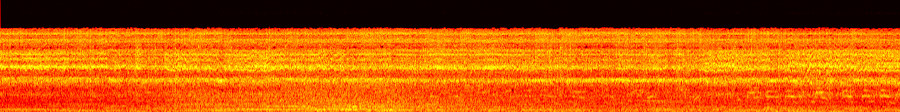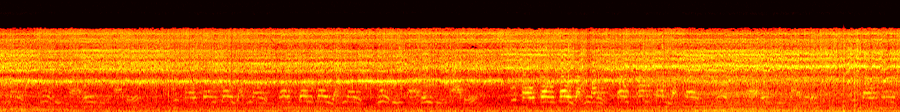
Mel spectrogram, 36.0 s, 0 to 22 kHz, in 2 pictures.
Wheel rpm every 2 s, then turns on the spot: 160, 160, 160, 160, 160, 160, 160, 160, 160, 150, 150, 140, 140, 150, 150, 160, 160, 160.
none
